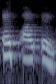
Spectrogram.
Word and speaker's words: fin: Like when you have F-I-N, it's fin. Fin. Not fin. Right? You have C-I-N-Q, it's sunk. Sunk. Sunk. Not sink. Why? Because the I-N is pronounced A in French.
